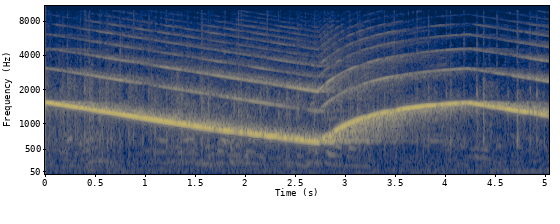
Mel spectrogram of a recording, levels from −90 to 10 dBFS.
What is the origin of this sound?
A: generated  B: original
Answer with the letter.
B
